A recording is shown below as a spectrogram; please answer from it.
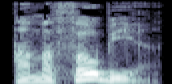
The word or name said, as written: homophobia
